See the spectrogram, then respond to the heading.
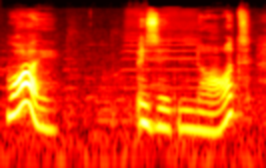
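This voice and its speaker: A young woman on a school stage playing a calm, probing spirit guide, speaking solemnly with pointed questions. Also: lowish voice, slow, slightly rough, soft background music, full character voice. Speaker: stage actor. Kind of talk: school stage play acting.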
